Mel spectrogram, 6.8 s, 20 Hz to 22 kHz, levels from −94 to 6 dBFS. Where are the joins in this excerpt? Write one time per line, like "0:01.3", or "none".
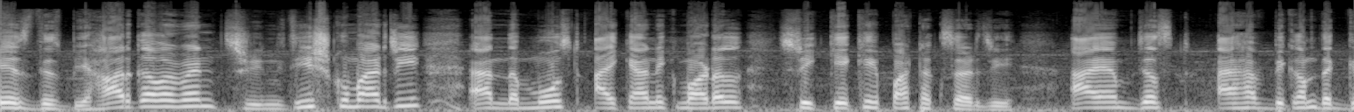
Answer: none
